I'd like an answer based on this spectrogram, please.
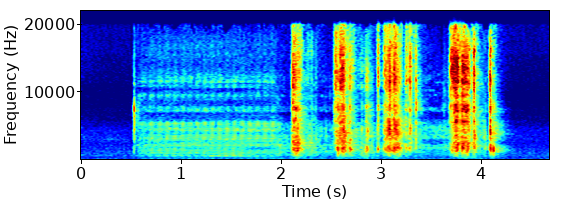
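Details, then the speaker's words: Soft electric motor hum, then bursts of wet sputtering suction as a CVS electric baby nasal aspirator, demonstrated, draws up thick gel used in place of mucus; electric nasal aspirator suction. "And let me just give this one a try. No special sounds, no special lights on this one."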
